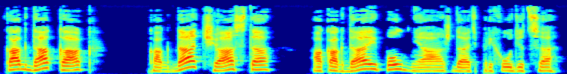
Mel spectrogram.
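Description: A woman reading aloud and voicing a kindly, talkative old village woman who speaks in a slow, folksy way. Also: on the low side, expressive, no echo, studio quality. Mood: folksy chatter.

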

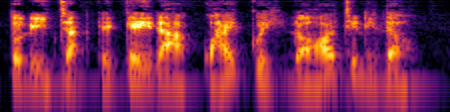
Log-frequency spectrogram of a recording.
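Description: A man's voice: medium pitch, very fast, a little mellow, husky, no echo, close to an everyday voice. A man voicing a hot-tempered middle-aged village father who blusters angrily, in a spoken ghost story. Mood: angry. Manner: angry blustering.

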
